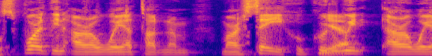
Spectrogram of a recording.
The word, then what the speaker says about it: Marseille: on seven points I keep saying it wrong Marseille marcai you get it right up there uh Tottenham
